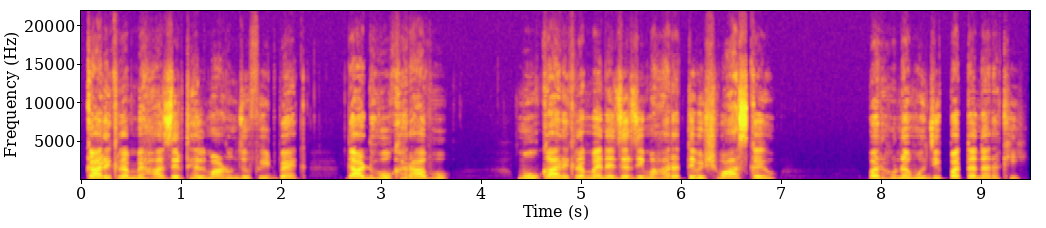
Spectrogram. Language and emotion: Sindhi, sad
